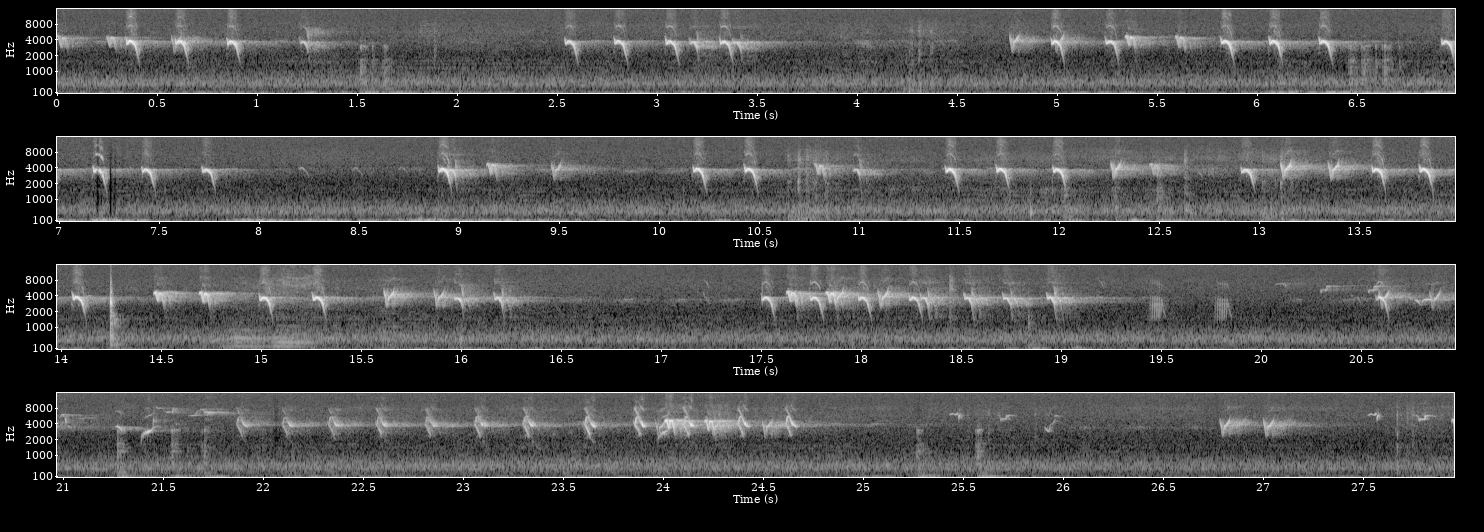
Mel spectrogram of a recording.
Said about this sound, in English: Wild bird in song.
